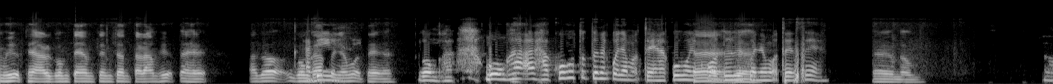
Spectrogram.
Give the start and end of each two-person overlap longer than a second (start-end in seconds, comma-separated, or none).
none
